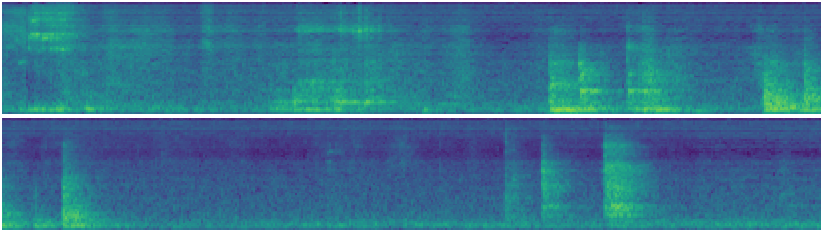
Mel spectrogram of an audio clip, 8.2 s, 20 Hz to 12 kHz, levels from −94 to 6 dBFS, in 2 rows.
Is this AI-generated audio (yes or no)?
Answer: yes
